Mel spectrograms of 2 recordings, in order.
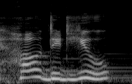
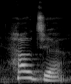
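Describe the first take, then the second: First: Each word is said fully and separately. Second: The words are squeezed together into a reduced form. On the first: "instead of saying how did you" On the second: "you'll sound like how'd ya?"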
